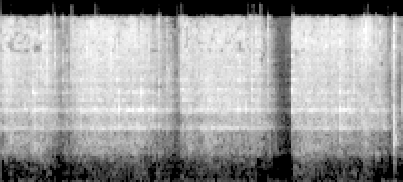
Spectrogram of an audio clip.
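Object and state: Dry, crispy air-fried crab-stick snacks.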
